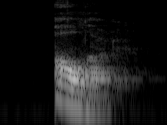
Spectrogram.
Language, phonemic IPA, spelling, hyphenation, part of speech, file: Dutch, /ˈɑ.lər/, aller, al‧ler, determiner, Nl-aller.ogg
- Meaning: of all; (archaic) genitive plural of al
